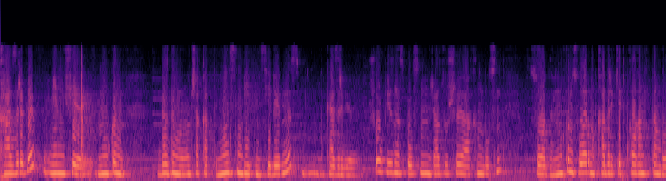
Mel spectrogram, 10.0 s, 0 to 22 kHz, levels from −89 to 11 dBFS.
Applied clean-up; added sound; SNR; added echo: none; none; none; none.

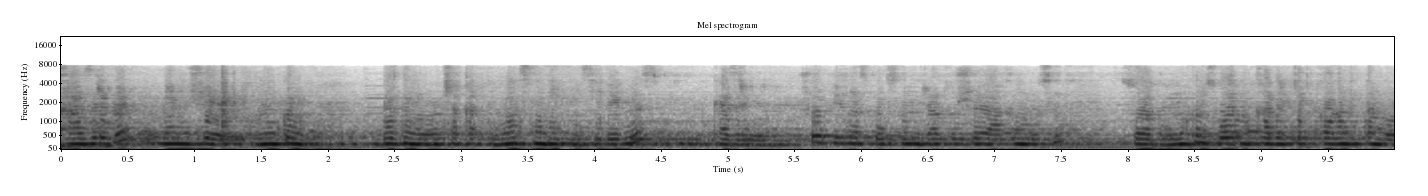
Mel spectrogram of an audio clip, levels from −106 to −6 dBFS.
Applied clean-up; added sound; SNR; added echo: none; none; none; reverberation time 2.4 s.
